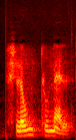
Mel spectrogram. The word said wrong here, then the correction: Schlundtunnel: Schlumm. Wie schreibt man denn Schlund. – Das? Schlund. Wie schreibt man das? – S-C-H-L-U-N-D. – Ah, Schlundtunnel. Jetzt habe ich es verstanden.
